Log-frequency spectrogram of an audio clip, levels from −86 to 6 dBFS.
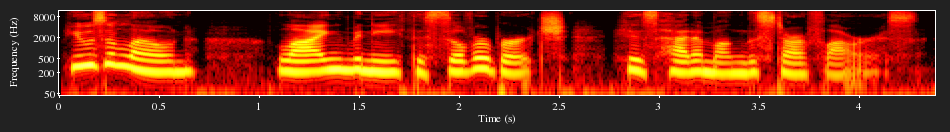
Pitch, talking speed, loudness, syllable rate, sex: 225 Hz, 190 wpm, -17 LUFS, 5.7 syllables/s, female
